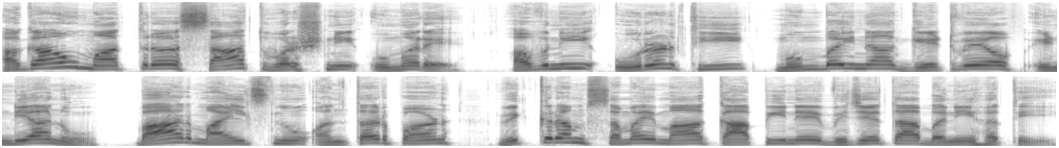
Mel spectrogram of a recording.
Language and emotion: Gujarati, neutral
